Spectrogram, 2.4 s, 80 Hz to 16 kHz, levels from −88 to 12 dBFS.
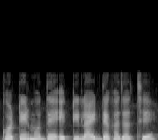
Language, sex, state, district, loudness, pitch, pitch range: Bengali, female, West Bengal, Alipurduar, -16 LUFS, 255 Hz, 245-300 Hz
